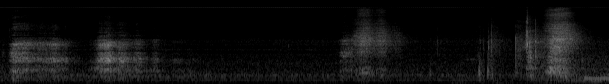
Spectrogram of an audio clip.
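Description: A woman sniffling and breathing heavily while crying: four short breathy bursts, the last two sharp sniffs.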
